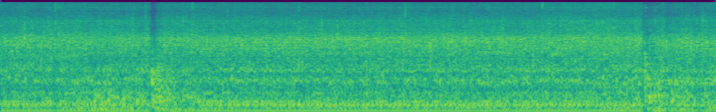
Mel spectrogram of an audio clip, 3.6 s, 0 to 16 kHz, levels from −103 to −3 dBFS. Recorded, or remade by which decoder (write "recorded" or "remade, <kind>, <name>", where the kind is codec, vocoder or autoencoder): recorded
